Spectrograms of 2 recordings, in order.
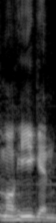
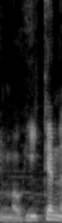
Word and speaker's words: Mohican: We call it Mohegan, but it's actually Mohican.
